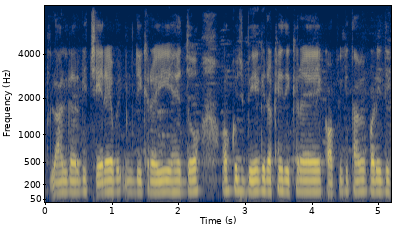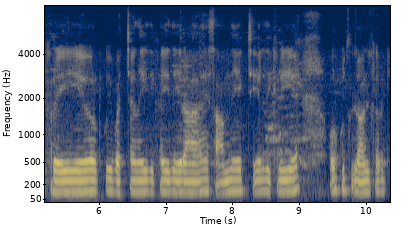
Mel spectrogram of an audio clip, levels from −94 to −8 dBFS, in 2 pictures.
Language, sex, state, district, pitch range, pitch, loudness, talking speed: Hindi, male, Jharkhand, Sahebganj, 120-125 Hz, 125 Hz, -30 LUFS, 225 wpm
